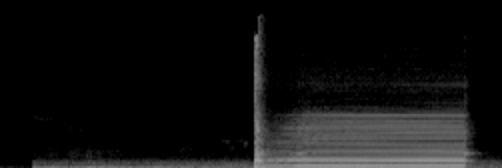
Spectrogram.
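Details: Central AC condenser gives a loud, steady electrical hum when switched on at the thermostat but never spins up; the common failure is the run capacitor, with the contactor as the next part to try.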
